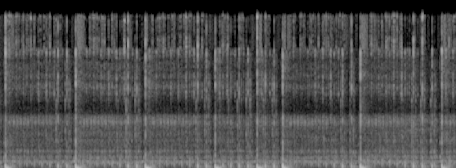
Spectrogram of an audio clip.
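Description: Sharp, regular firing pops with coasting gaps between them, about eighty-five a minute: a hit-and-miss engine running evenly and healthily.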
